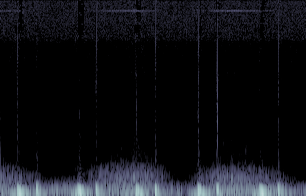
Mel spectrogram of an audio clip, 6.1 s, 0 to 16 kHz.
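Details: Heartbeat and breathing sound of the cartoon shark Sharko from the Zig and Sharko animated series: regular low double thumps through a stethoscope, about 100 a minute, with soft whooshing breaths between.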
